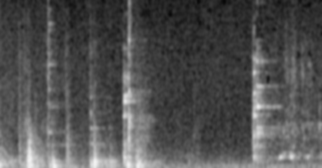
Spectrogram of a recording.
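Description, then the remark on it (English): Glasses clink and knock together in a quick, irregular series of bright taps, followed by a short pause and then a softer rattling clatter, as a drink is mixed with Bacardi. “Excuse me, I'll make myself a little drink.”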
